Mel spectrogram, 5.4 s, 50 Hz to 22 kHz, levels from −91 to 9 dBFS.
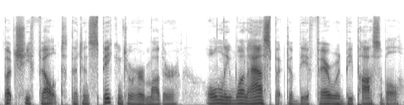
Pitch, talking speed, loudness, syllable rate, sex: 105 Hz, 200 wpm, -23 LUFS, 5.4 syllables/s, male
